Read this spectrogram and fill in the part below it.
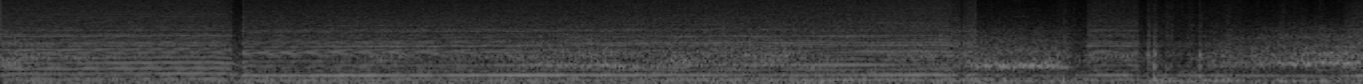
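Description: A racing car engine roars at high revs, dropping in pitch with each gear change.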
